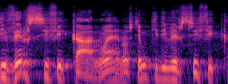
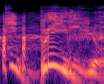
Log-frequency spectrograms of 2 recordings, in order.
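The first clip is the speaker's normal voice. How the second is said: mocking exclamation; 7 semitones higher, much slower than usual. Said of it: "Ele fala".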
